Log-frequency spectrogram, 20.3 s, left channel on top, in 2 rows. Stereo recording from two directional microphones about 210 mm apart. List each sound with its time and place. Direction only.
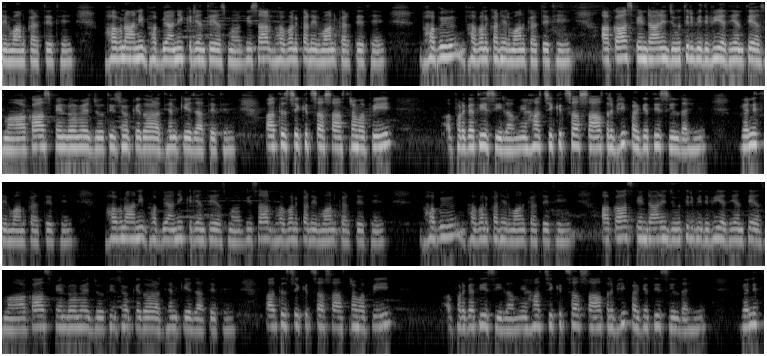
0.0 s speech: 45° left (ahead or behind)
